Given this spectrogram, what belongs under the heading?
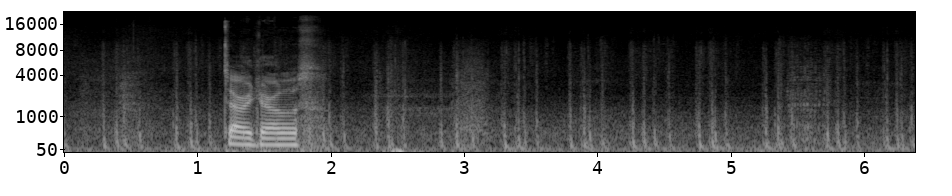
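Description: Horse hooves clip-clopping in Assassin's Creed Valhalla as an out-of-stamina horse is ridden, a quick irregular patter of galloping footfalls under game sounds, with a brief spoken remark over it.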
